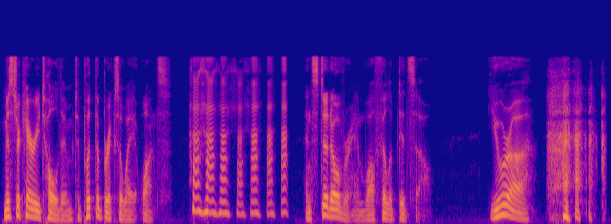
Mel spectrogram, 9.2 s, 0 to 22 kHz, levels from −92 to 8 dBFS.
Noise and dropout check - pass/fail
fail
